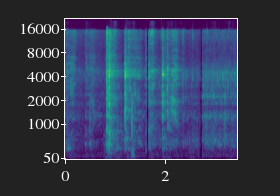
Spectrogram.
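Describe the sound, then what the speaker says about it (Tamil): Spoon stirring a ground paste of mint, coriander, tomato and onions in a metal cooking pan, with scraping clinks and a soft background sizzle, close and alone. "நல்லா கிளறி விடலாங்க."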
